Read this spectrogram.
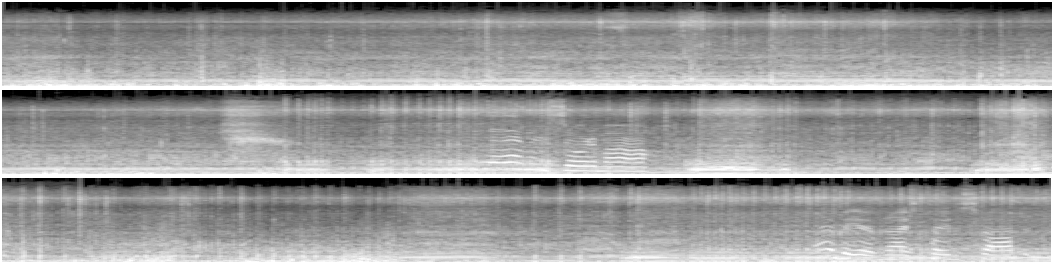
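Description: Tyres crunch over a dirt trail.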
